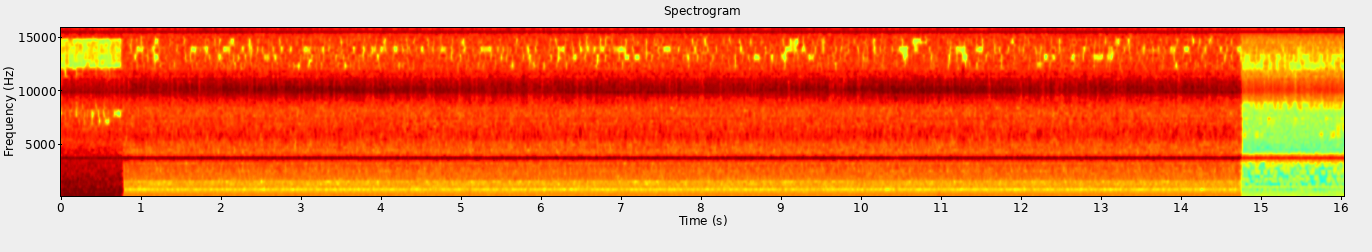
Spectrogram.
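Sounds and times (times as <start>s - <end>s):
faint electrical hum: 0.0s - 14.8s.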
